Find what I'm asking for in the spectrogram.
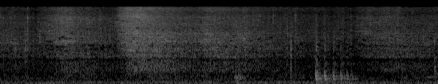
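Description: Curry being stirred in a pan after a bowl of water is poured in, with a soft steady sizzle, a brief louder hiss and scraping spoon sounds.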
